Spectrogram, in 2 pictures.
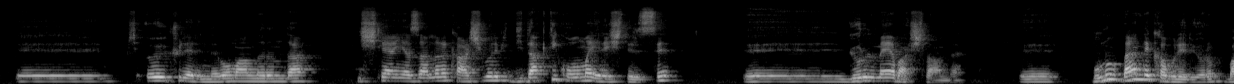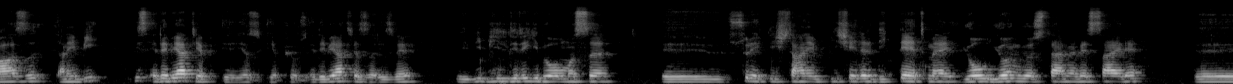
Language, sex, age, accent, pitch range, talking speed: Turkish, male, 40-59, native, 125-155 Hz, 120 wpm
